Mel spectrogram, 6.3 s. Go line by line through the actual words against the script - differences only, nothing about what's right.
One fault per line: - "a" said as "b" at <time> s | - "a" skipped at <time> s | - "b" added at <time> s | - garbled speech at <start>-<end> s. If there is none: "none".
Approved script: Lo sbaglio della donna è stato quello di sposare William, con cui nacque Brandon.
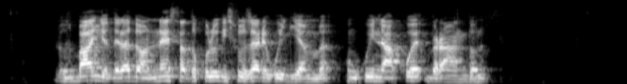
none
